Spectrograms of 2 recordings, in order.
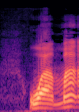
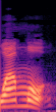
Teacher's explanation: kalau wama itu tipis vokal a kalau wamo vokal O berarti tebal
